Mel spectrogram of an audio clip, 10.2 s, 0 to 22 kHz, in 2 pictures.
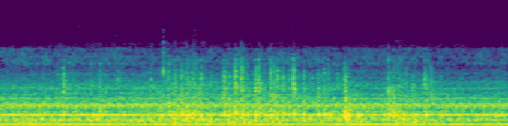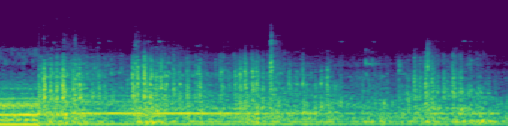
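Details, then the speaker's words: Takeuchi TL8 skid steer tracked undercarriage after mowing, front track loosening. Heavy diesel drone with rough, irregular grinding and knocking as the track turns. Front idler roller bearing worn or broken, replaced with a new roller. "Alright, so you can definitely hear that the thing is making a lot of excessive grinding noise. So let's go ahead and pull this track off and see if we can see an obvious issue with that front idler."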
